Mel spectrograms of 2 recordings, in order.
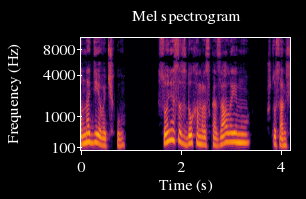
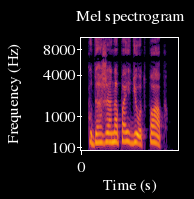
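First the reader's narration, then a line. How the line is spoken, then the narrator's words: Exclaiming. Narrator (Russian): воскликнула Соня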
